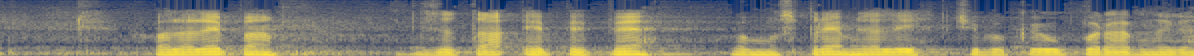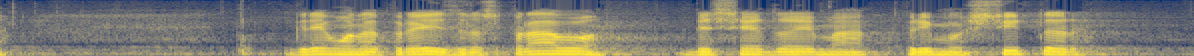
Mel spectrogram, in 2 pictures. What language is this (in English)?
Slovenian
